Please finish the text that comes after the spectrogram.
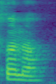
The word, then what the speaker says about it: Cuomo: Uh Chris Kumo. Chris Kuomo.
